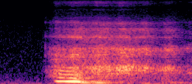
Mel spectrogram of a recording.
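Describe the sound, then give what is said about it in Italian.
A deep inhalation during a guided meditation: one breath is drawn in after a brief quiet, with a breathy, slightly wheezy rasp that swells quickly and then slowly tapers off. “Inspiro e sento che mi sto riempiendo di energia.”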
